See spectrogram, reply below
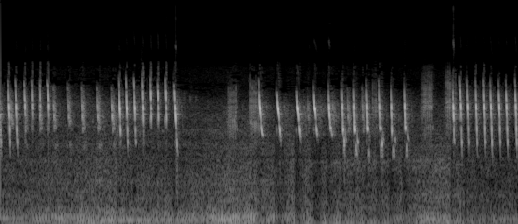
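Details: Bar-winged prinia singing vigorously in a master recording for training birds: rapid bursts of sharp, high ticking notes, about ten per burst, repeated with short pauses between series.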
